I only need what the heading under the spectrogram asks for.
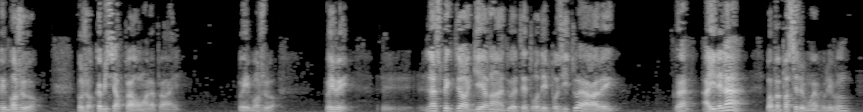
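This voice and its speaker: A man's voice: medium pitch, sing-song, normal speed, a bit bright, slightly rough, full character voice. An actor playing a dogged, falsely casual police commissioner in a French radio mystery, muttering and repeating himself as he probes. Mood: brisk, businesslike. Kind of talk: French radio play acting.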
